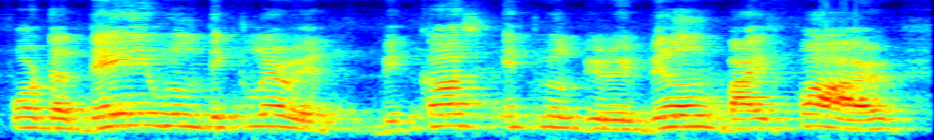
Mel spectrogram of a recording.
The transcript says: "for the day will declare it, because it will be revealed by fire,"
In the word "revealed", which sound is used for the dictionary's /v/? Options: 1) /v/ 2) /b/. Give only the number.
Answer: 2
